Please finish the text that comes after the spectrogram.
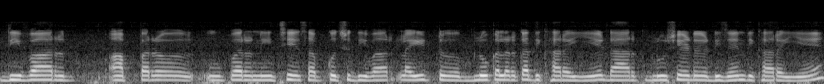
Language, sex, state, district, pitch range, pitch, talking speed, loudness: Hindi, female, Haryana, Charkhi Dadri, 195-210 Hz, 200 Hz, 160 wpm, -15 LUFS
